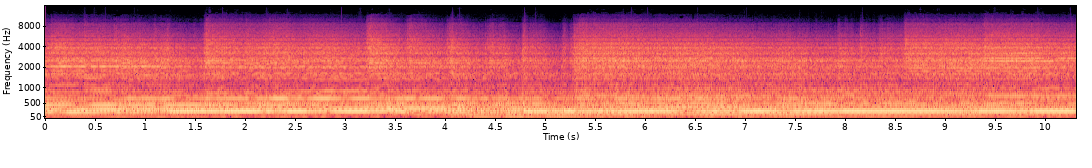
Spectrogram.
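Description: Electric guitar played through a Southampton Pedals Indie Dream drive/delay/reverb pedal, with both its overdrive and delay-reverb sides switched on: sustained chords ring out and wash into a reverb tail, with fresh chords struck about a second and a half, five and eight and a half seconds in.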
